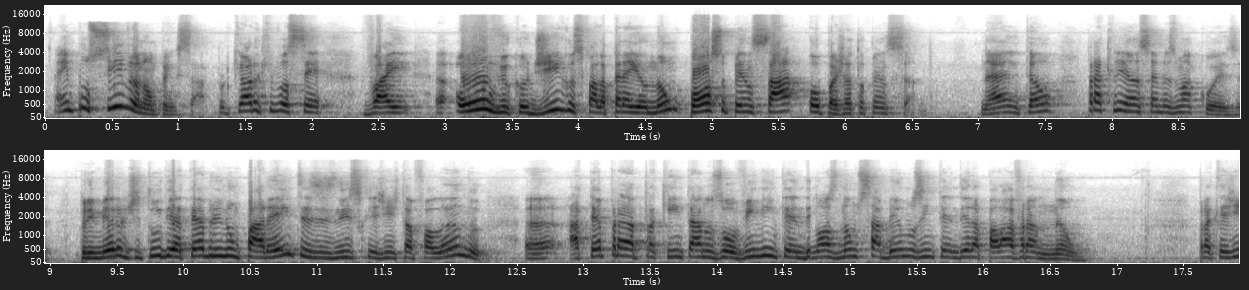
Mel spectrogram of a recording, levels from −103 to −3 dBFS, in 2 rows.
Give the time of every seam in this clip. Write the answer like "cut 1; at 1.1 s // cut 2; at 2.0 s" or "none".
cut 1; at 9.1 s // cut 2; at 14.7 s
